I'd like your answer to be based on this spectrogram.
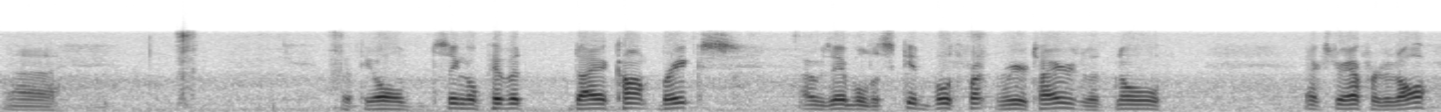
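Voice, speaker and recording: A man giving a casual, unscripted workshop demonstration, thinking aloud in a halting, unhurried way. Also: medium pitch. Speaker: DIY bicycle tinkerer presenting a build. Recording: dull lo-fi sound with background noise.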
